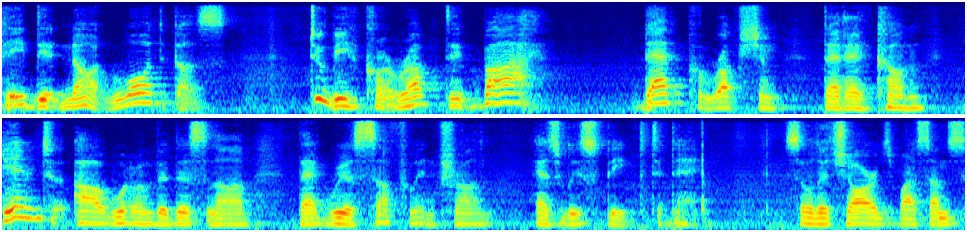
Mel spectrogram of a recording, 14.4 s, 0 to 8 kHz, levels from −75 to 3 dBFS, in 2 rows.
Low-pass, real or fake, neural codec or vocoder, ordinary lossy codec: 7.2 kHz; fake; codec, 16 kHz, 0.5 kbps, FunCodec, trained on LibriTTS, 25 frames a second; AAC, 48 kbps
